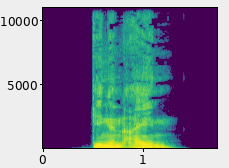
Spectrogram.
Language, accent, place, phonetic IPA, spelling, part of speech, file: German, Germany, Berlin, [ˌɡɪŋən ˈaɪ̯n], gingen ein, verb, De-gingen ein.ogg
- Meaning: inflection of eingehen: 1. first/third-person plural preterite 2. first/third-person plural subjunctive II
